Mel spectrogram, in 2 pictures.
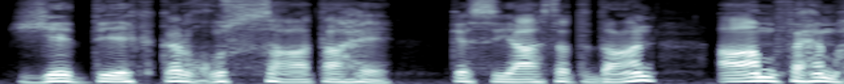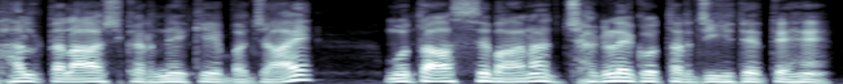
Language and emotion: Urdu, angry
